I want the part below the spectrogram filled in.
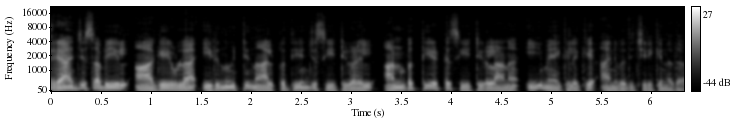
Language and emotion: Malayalam, neutral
